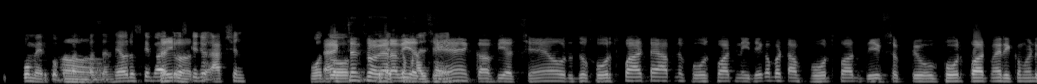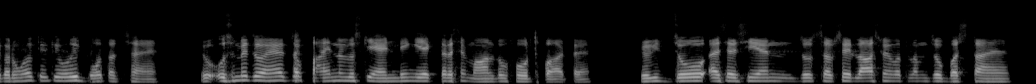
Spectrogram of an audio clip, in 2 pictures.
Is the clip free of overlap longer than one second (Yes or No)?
No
